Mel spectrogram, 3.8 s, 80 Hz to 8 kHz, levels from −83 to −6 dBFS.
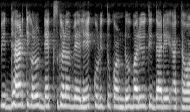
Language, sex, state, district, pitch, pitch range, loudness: Kannada, female, Karnataka, Bidar, 240 Hz, 225-255 Hz, -16 LUFS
